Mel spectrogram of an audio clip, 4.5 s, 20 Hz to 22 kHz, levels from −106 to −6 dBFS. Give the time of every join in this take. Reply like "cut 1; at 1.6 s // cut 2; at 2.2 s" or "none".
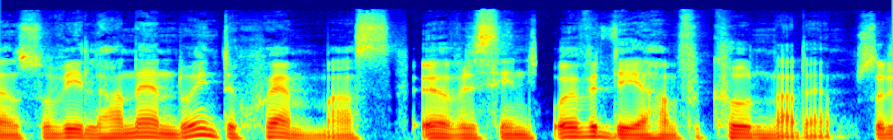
cut 1; at 2.0 s // cut 2; at 2.7 s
